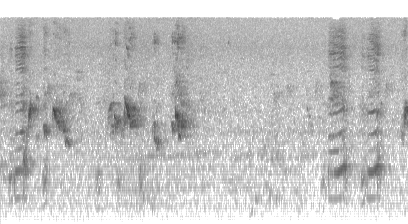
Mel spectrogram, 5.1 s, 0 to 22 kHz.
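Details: Caged decoy Red-whiskered bulbul used to trap wild bulbuls, recorded 7 September 2018, giving its fighting song: short bright warbled phrases spaced under a second apart, then a pause and more chirpy bursts, with faint background calls.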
